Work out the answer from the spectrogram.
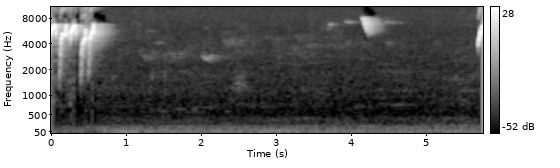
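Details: Male pied bushchat song of the 'bahan' type, played as therapy to prompt birds to answer: a quick run of high, bright chirps, then near silence with one faint distant note.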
